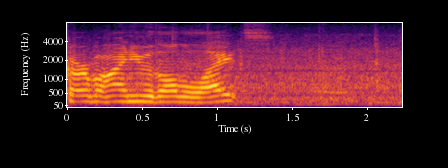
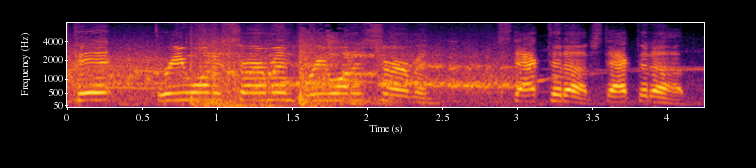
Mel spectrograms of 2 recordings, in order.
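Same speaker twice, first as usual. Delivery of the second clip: excited radio call; 7 semitones higher than usual. Real, not acted. Pursuit ends in a crash.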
